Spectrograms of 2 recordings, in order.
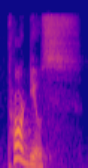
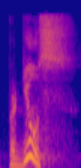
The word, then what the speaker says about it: produce: example a word like produce stress on the first syllable used as a noun produce stress on the second syllable used as a verb record stress on the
